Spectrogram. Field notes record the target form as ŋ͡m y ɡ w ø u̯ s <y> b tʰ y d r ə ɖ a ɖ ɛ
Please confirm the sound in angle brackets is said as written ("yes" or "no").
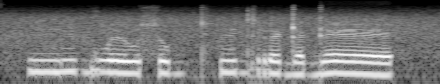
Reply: no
